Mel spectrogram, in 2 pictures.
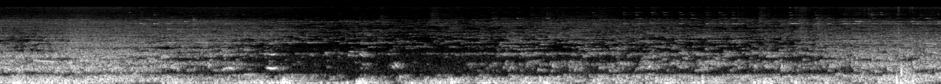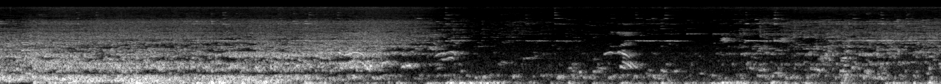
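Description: Sea waves breaking and washing up on a sandy beach, heard through wind rumbling on the microphone; the sound drops away for a few seconds near the end.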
